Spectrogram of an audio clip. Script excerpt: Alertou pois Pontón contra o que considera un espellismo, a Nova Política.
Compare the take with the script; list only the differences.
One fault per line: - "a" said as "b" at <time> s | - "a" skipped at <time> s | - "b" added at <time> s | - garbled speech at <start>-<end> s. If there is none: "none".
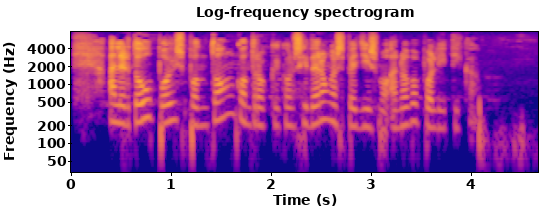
none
